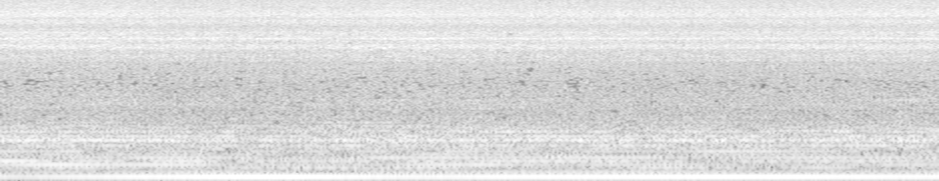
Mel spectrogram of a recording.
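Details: Nebulizer compressor sound.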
